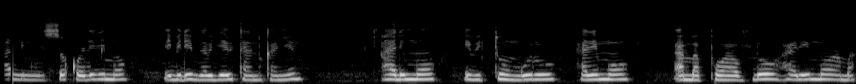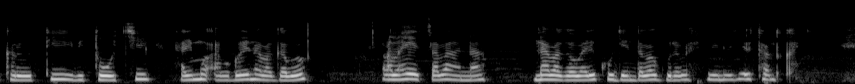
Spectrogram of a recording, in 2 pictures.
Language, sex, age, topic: Kinyarwanda, female, 18-24, finance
